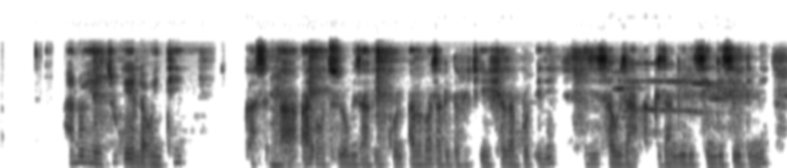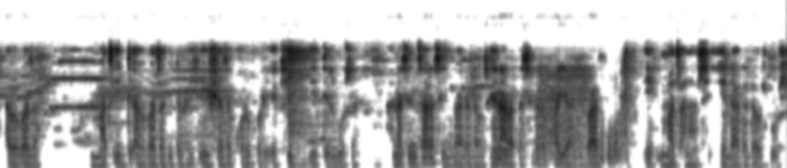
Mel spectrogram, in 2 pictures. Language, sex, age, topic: Gamo, male, 25-35, agriculture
